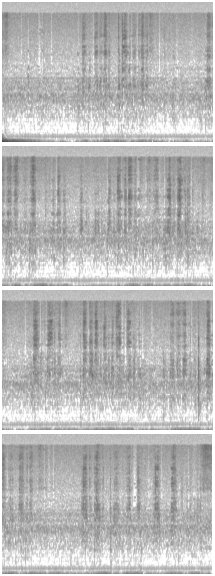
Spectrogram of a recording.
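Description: Faint scratching of a pen stylus on a drawing tablet as brush strokes are painted, over a steady low hum, with a low bump right at the start.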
